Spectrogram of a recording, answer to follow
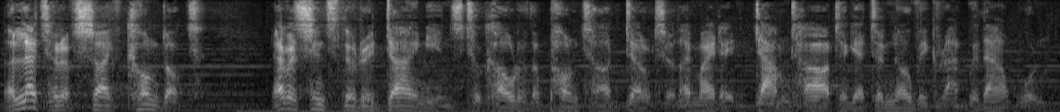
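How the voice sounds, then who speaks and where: An actor playing a gruff, grieving, volatile middle-aged baron in a dramatic video game, brooding and blunt. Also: male voice, deep voice, lively intonation, normal speed, fairly bright tone, faint music behind. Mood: gruff, weary. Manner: brooding, blunt, agitated when pressed.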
